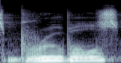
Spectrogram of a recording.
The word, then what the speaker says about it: Brewbles: I'm over here on their Instagram page, that's spelled B-R-E-W-B-L-E-S, Brubles, like brew and bubbles.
